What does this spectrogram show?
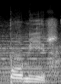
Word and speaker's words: Pamir: সবচেয়ে উঁচু মালভূমির নাম পামির মালভূমি স্থানীয় ভাষায় এর উচ্চারণ হচ্ছে পমির যার অর্থ হচ্ছে সূর্যের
